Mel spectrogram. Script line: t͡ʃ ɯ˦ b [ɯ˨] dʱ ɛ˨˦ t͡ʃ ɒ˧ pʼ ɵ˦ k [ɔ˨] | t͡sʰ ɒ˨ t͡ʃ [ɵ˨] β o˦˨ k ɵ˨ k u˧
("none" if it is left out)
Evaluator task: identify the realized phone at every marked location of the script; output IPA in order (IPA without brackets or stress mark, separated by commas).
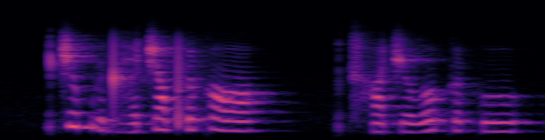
ɯ˨, ɔ˧, ɵ˨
